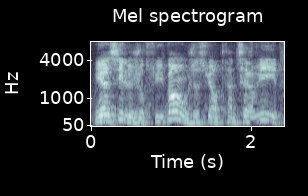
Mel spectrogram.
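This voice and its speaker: A man's voice: sits high, expressive, a little fast, fairly bright tone, lo-fi sound. A man giving a French voice-over of a guest's testimony, telling it earnestly and acting out its dialogue. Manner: earnest storytelling, acts out the dialogue of his story.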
